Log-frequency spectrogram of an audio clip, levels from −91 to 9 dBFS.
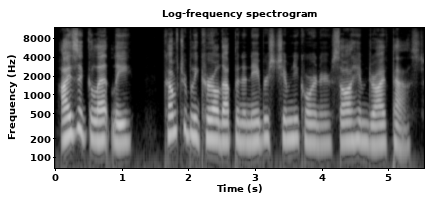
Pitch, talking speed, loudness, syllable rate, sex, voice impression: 190 Hz, 150 wpm, -22 LUFS, 5.1 syllables/s, female, very feminine, adult-like, slightly middle-aged, thin, tensed, slightly powerful, slightly dark, hard, very clear, slightly halting, slightly cool, intellectual, slightly refreshing, sincere, calm, slightly friendly, slightly reassuring, slightly unique, slightly elegant, wild, slightly lively, strict, sharp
